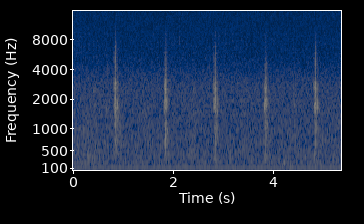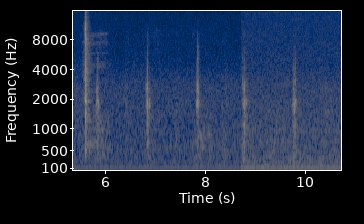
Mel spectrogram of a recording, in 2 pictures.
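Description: A clock ticking quietly, one sharp tick a second, with one slightly sharper click a little past halfway.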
